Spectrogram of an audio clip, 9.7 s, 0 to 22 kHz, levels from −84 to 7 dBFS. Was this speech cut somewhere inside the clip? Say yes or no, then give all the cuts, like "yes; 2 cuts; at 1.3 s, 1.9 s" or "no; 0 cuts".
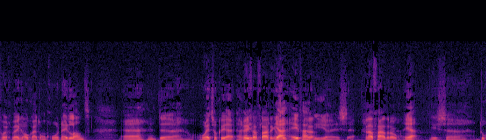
no; 0 cuts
